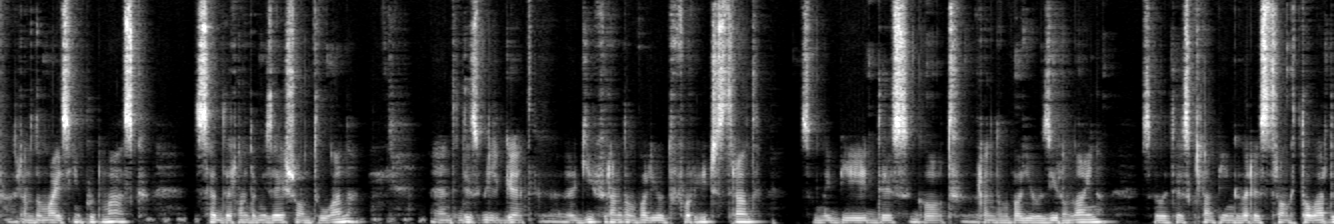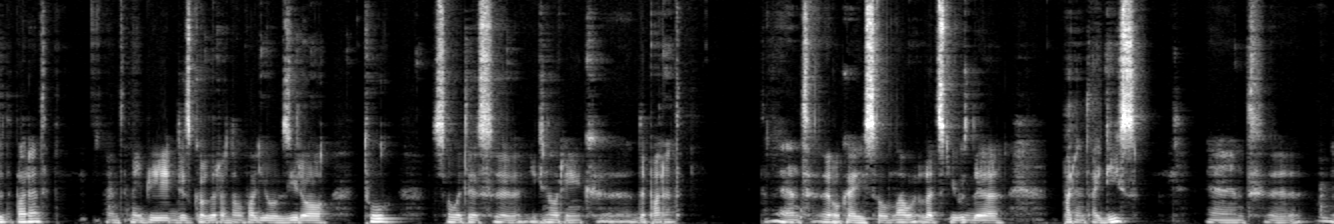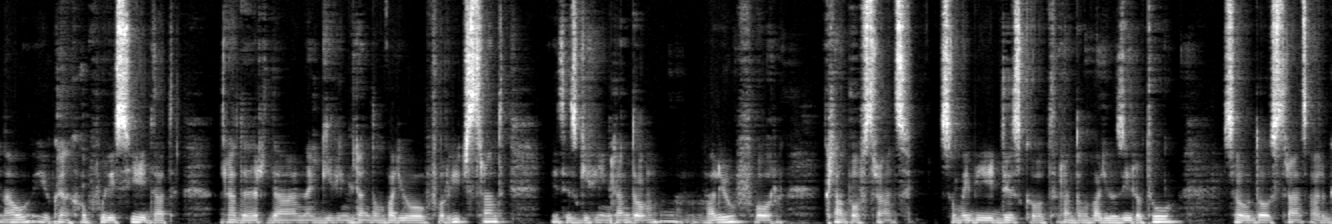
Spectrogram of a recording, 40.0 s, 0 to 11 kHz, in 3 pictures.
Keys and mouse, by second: 7.6-13.0 d, 12.8-24.3 drag, 12.8-27.1 middle drag, 12.8-27.1 right drag, 15.0-18.2 typing, 19.9 d, 20.0 d, 20.3 d, 20.6-22.2 d, 25.6-34.5 drag, 32.0-40.0 typing, 36.3-38.6 drag, 36.3-38.6 middle drag, 36.3-38.6 right drag.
